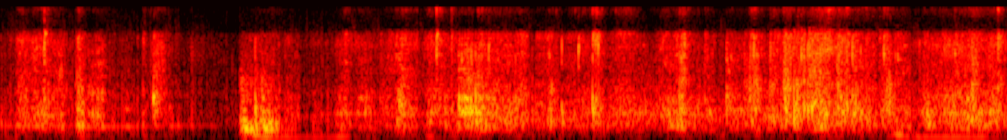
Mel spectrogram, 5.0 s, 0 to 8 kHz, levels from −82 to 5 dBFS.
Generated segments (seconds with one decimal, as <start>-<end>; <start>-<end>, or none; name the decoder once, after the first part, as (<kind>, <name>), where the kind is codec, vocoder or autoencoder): none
